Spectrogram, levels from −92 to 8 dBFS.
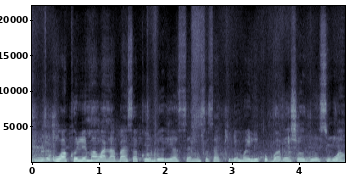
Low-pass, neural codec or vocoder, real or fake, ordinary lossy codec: none; codec, 44.1 kHz, 7.8 kbps, Pupu-Codec; fake; none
